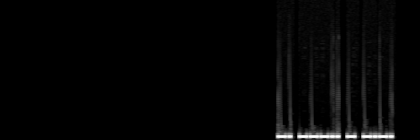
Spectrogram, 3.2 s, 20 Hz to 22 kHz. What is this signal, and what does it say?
Morse code, heard as a keyed tone, about 60 wpm, 700 Hz. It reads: N8TC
